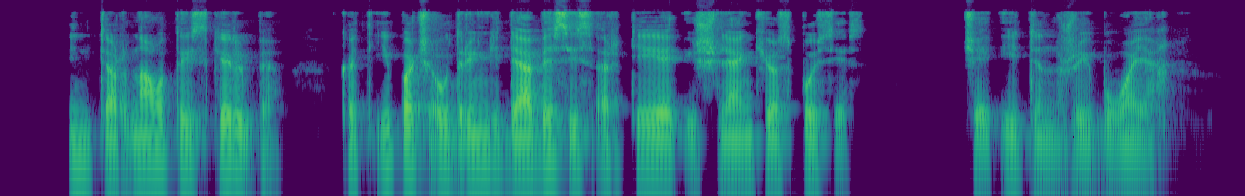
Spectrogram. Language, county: Lithuanian, Kaunas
